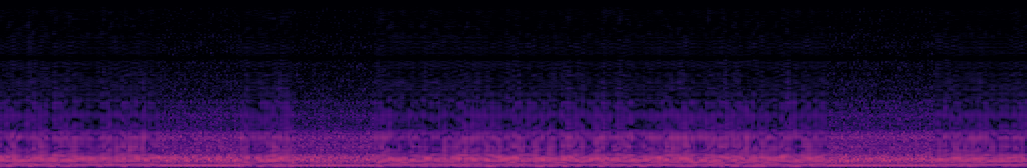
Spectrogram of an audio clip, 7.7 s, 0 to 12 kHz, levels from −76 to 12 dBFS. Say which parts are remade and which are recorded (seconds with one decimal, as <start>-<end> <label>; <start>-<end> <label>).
0.0-1.2 remade; 1.2-1.8 recorded; 1.8-2.2 remade; 2.2-2.8 recorded; 2.8-6.2 remade; 6.2-7.0 recorded; 7.0-7.7 remade

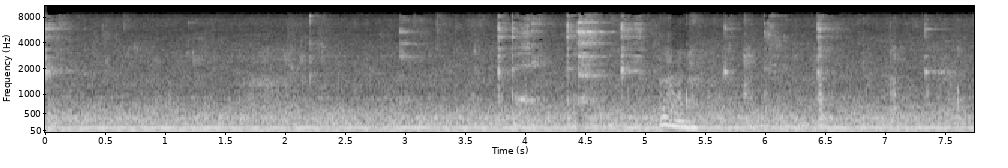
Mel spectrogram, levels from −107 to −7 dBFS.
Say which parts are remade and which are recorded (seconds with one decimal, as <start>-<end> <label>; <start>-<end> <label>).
0.0-7.7 recorded

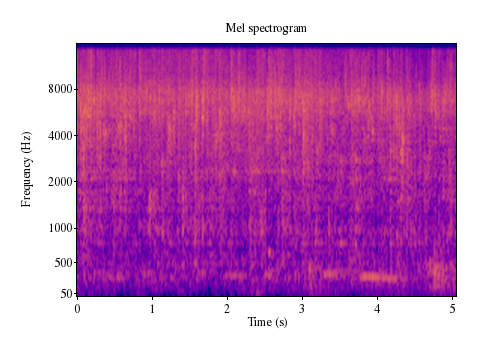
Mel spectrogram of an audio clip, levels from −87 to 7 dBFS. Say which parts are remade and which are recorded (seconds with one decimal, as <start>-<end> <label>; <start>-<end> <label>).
0.0-0.9 recorded; 0.9-2.5 remade; 2.5-5.1 recorded

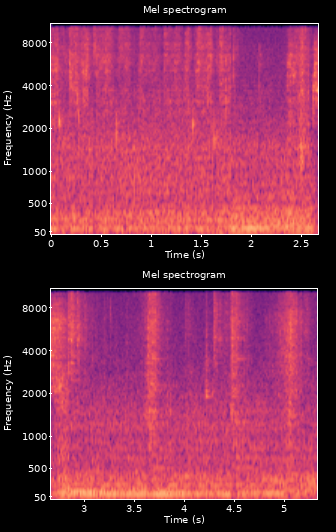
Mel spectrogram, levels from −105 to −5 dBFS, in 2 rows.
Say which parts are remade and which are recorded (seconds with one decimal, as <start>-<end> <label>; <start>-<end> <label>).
0.0-2.7 remade; 2.7-5.3 recorded

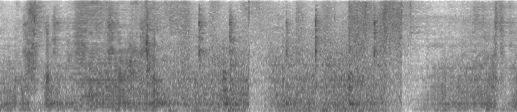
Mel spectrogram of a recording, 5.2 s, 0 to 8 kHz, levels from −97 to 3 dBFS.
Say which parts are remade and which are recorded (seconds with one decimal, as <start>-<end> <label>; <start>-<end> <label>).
0.0-1.6 remade; 1.6-4.1 recorded; 4.1-5.2 remade

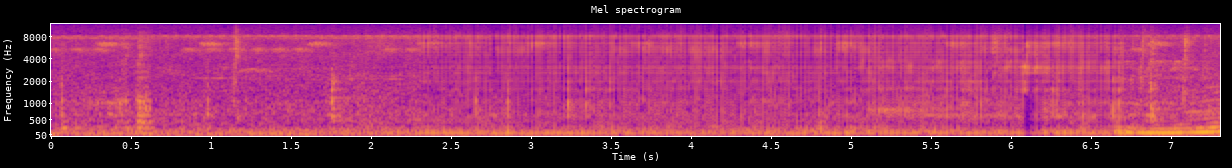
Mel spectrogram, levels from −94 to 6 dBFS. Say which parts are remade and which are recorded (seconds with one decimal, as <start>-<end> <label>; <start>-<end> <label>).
0.0-2.3 recorded; 2.3-6.7 remade; 6.7-7.3 recorded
